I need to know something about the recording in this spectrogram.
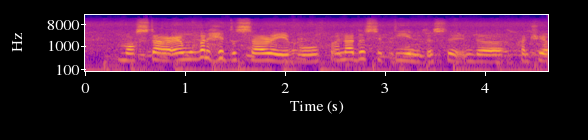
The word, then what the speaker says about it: Sarajevo: And apparently in Russian letters it's Kapayibo or something. They still pronounce Sarajevo. Really? C is S?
